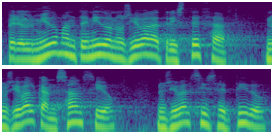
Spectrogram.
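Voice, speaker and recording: A man's voice: a little high, fairly quick, warm tone, reverberant, big-room sound, muffled recording. A man, a priest giving an earnest sermon that speaks straight to each listener. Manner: earnest, addresses listeners directly.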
